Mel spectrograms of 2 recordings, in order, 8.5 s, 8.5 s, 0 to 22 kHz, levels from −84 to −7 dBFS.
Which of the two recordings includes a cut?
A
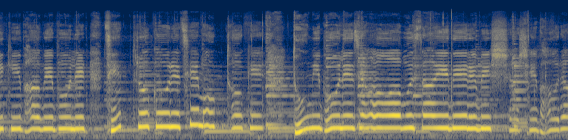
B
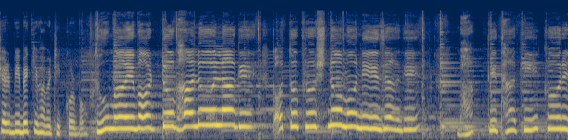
B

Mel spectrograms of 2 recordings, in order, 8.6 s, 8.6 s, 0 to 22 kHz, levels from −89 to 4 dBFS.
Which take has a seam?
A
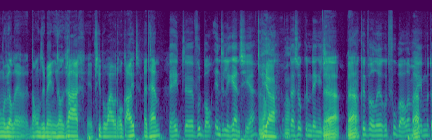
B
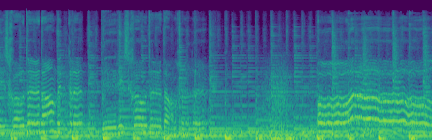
A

